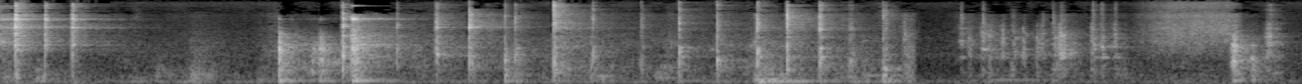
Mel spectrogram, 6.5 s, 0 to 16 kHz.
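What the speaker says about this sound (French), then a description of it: "Le lait, il est un peu tiède, donc j'ajoute les 2 poudres dedans et je mélange." A spoon stirs powders into lukewarm milk for a cake, with irregular light clinks and taps against a bowl. Close and fairly quiet, the sounds come in quick bursts with short pauses and no talking.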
